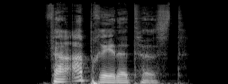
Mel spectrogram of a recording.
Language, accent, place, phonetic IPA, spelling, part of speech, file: German, Germany, Berlin, [fɛɐ̯ˈʔapˌʁeːdətəst], verabredetest, verb, De-verabredetest.ogg
- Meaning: inflection of verabreden: 1. second-person singular preterite 2. second-person singular subjunctive II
